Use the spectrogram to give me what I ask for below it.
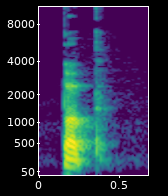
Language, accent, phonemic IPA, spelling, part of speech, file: French, France, /pɔp/, pope, noun, LL-Q150 (fra)-pope.wav
- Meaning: an Orthodox priest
